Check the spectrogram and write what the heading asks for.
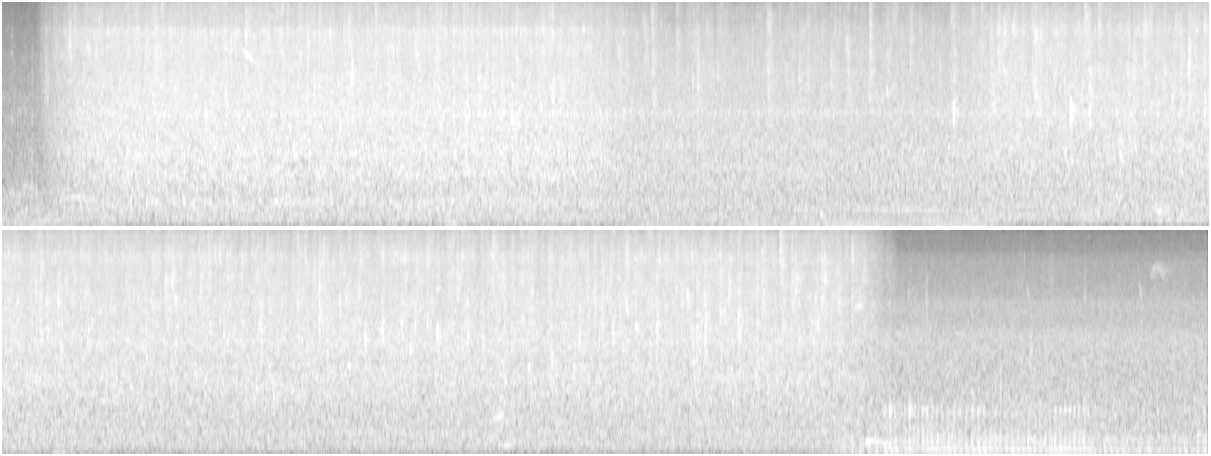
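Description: Steady rain falling on forest leaves: a dense hiss that starts suddenly about half a second in, eases a little around six seconds and stops a few seconds before the end.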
